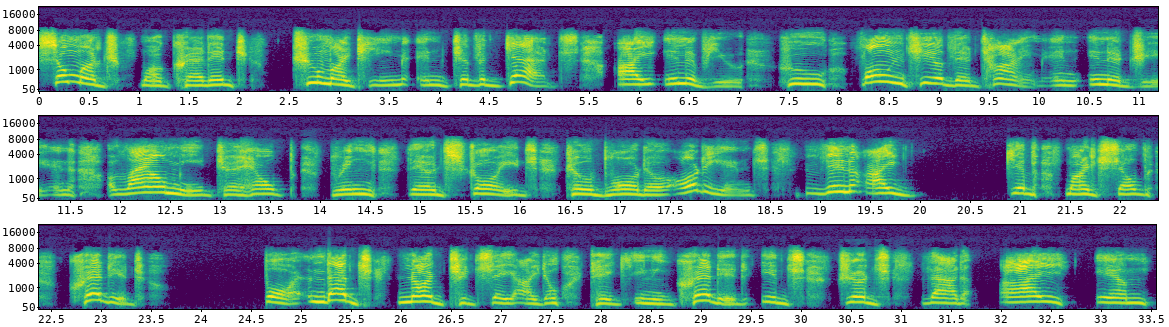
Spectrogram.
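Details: Adult male with cerebral palsy, a neurodevelopmental disability; voice emerged only at age seven after extensive speech therapy and still needs constant training; dysarthria (cerebral palsy).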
